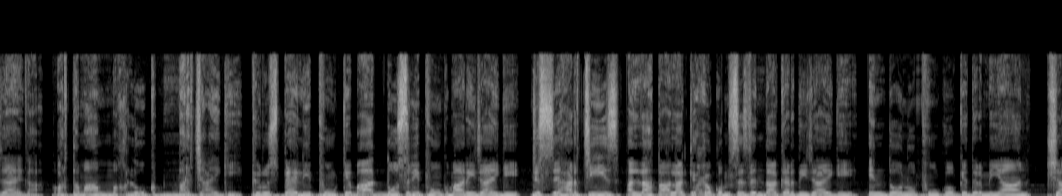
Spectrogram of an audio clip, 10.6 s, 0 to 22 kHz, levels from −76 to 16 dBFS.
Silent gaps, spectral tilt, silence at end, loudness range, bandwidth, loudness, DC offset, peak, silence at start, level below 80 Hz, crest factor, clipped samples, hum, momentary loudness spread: none; -4 dB/octave; 0 s; 5 LU; 16.5 kHz; -19 LUFS; 0.4%; 0 dBFS; 0 s; -42 dBFS; 20 dB; under 0.1%; none; 11 LU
